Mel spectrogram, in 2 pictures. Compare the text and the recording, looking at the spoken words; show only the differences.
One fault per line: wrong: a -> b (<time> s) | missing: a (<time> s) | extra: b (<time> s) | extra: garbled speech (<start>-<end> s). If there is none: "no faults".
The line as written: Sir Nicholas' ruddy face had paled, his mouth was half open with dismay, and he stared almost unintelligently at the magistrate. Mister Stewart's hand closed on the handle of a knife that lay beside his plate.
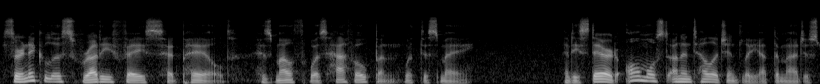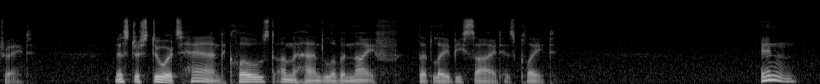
extra: In (15.8 s)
